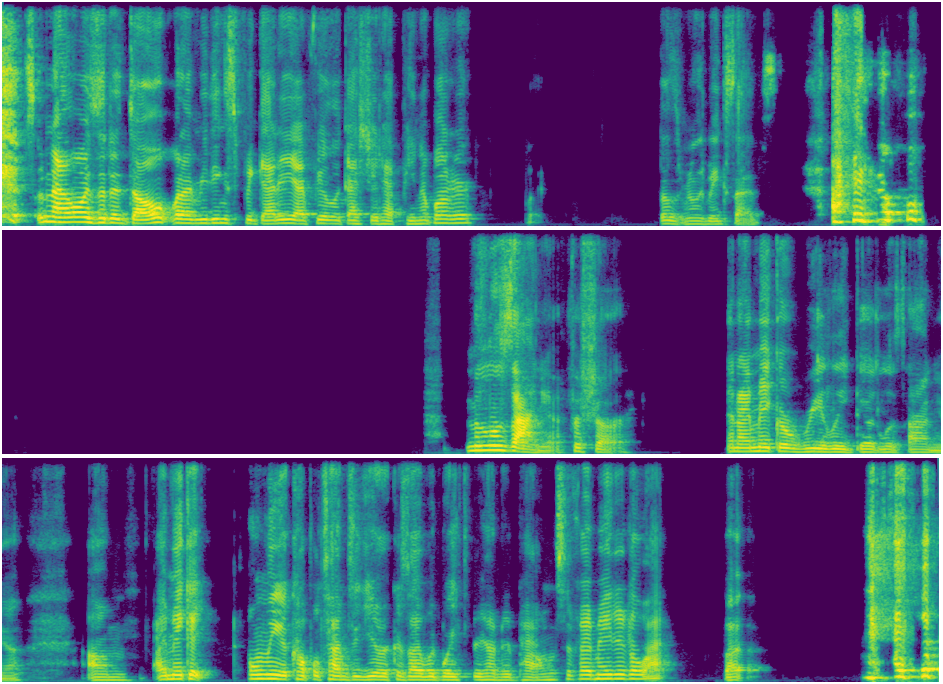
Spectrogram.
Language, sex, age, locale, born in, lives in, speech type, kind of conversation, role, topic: English, male, 55-59, en-US, United States, United States, conversation, unstructured, none, How do different cultures influence the food we eat?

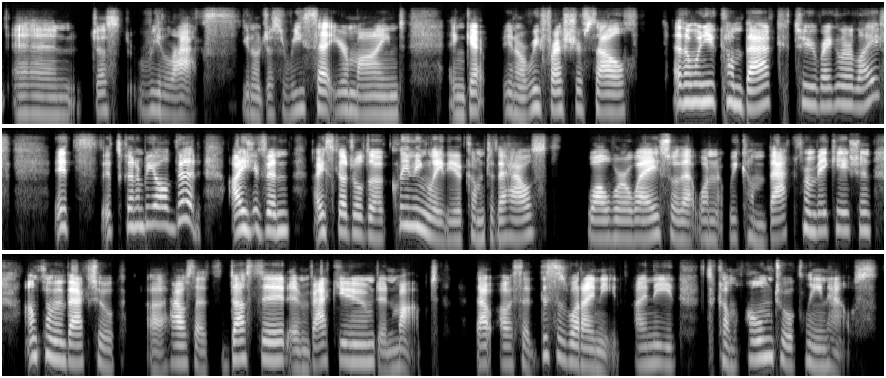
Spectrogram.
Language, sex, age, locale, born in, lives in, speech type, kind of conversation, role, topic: English, female, 50-54, en-US, United States, United States, conversation, unstructured, none, How do you decide where to stay when you travel, and what makes a place feel like the right fit for you?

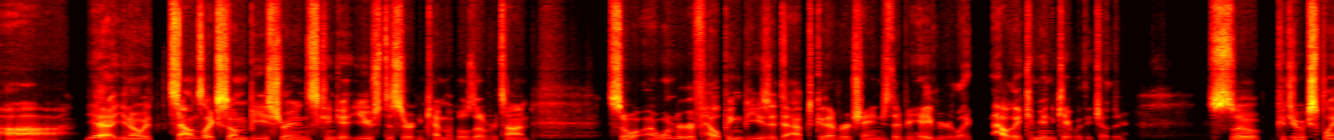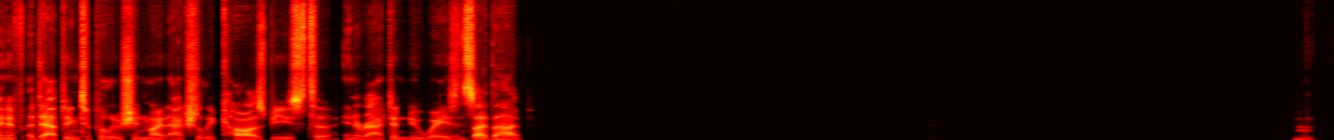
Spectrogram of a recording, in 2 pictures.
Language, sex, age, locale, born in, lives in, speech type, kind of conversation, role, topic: English, male, 20-24, en-US, United States, United States, read, expert-assistant, asker, How do honeybees communicate about food sources?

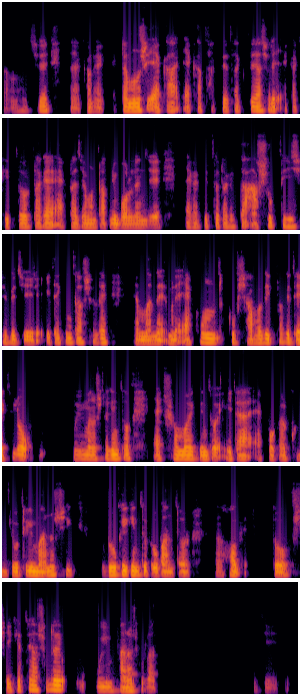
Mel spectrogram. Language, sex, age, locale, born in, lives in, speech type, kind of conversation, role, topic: Bengali, male, 20-24, bn-BD, Bangladesh, Bangladesh, conversation, podcast, guest, আপনি কি মনে করেন, প্রযুক্তি মানুষকে একা করে দেয়?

